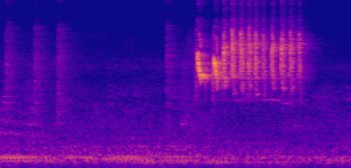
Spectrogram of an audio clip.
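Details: A pair of green leafbirds singing strongly to stir up birds that have stopped singing: faint chirps at first, then a loud one-second trill of about a dozen pulsed notes.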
